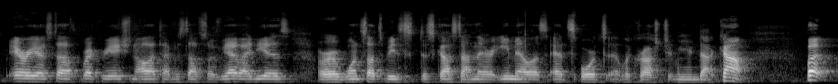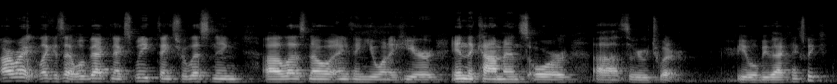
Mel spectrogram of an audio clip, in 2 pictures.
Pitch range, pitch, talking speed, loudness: 120-130 Hz, 125 Hz, 220 wpm, -23 LUFS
